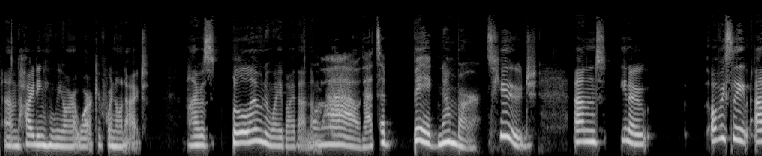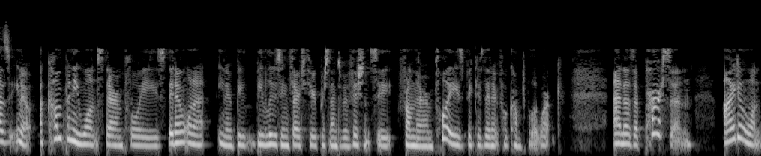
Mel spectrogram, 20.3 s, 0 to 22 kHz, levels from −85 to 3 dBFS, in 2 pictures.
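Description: An adaptive stream at a lower bitrate takes over this speech clip at 10.32 s, just after "obviously as", and holds to the end at 20.32 s: the player switched to a cheaper version of the stream when the connection slowed. The change is abrupt but seamless. Codec artefacts rise, which fits a step from roughly 96 kbit/s down to 24 kbit/s AAC.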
